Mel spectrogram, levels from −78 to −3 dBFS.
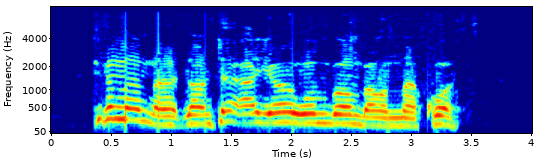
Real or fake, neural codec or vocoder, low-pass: real; none; 7.2 kHz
